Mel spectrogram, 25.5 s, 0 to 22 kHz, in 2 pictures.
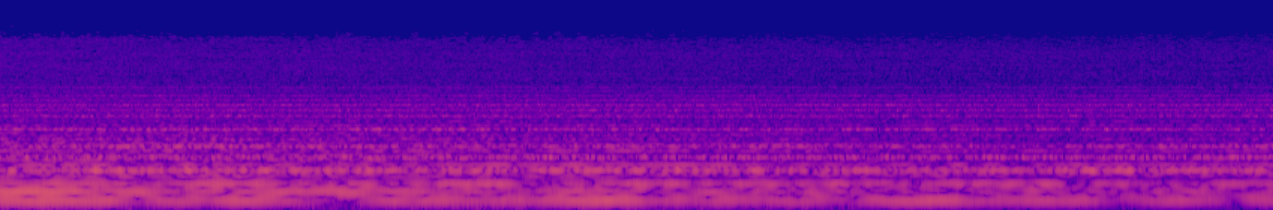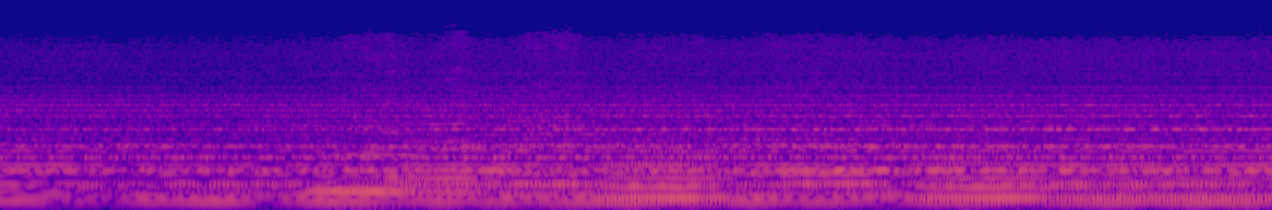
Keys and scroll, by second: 8.2 ctrl+t.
